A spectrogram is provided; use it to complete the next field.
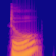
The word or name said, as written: du2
